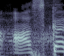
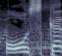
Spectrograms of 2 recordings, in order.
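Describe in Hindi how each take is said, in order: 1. पहला स्वर खुला 'aa' वाला है। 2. पहला स्वर गोल 'o' वाला है। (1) "ना ऑस्कर है" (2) "ना ओस्कर है"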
